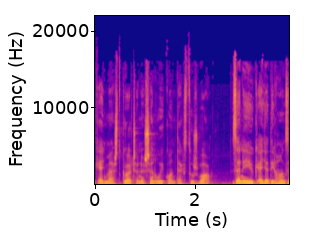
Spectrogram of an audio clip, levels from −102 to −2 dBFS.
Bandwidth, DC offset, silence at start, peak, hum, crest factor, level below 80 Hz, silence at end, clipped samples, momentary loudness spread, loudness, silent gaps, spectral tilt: 18 kHz; under 0.1%; 0 s; -8 dBFS; none; 16 dB; -52 dBFS; 0 s; under 0.1%; 11 LU; -24 LUFS; none; -4.5 dB/octave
